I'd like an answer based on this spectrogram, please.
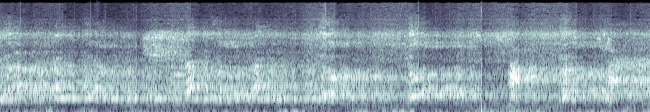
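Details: Dogs at playtime on a farm; continuous mix of barks and yips over a dense steady background, with a sharp click near the middle.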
